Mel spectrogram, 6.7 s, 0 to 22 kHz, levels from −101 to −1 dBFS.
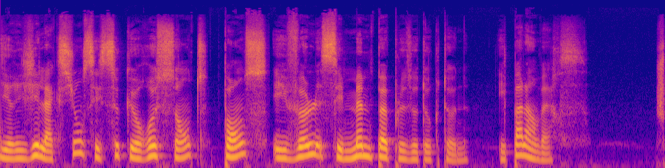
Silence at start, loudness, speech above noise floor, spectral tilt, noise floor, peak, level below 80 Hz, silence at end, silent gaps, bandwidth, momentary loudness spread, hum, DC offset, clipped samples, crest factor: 0 s; -23 LUFS; 43 dB; -4 dB/octave; -67 dBFS; -8 dBFS; -52 dBFS; 0 s; none; 18 kHz; 15 LU; none; under 0.1%; under 0.1%; 18 dB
